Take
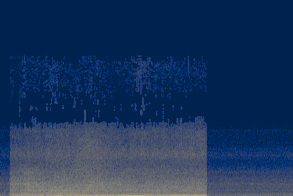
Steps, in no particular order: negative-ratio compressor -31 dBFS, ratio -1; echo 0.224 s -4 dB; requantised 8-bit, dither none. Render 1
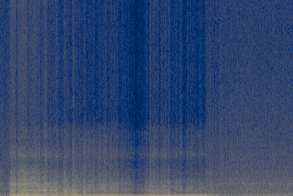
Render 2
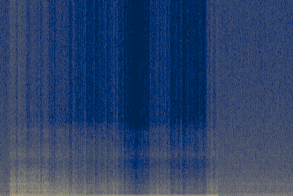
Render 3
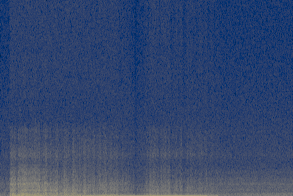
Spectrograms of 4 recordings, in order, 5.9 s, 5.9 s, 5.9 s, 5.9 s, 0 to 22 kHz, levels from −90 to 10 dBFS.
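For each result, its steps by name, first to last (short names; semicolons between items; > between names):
requantised > negative-ratio compressor > echo; echo > requantised > negative-ratio compressor; negative-ratio compressor > echo > requantised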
